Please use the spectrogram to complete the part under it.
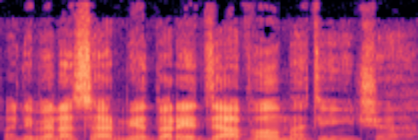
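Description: A man's voice: mid-range voice, fairly bright tone, no room sound, clean studio sound, lightly acted. A man doing a blunt, haughty young heir. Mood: suspicious.

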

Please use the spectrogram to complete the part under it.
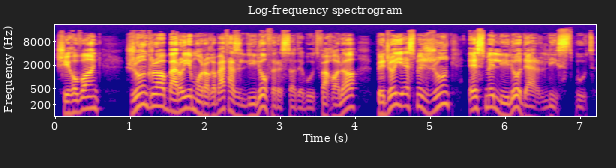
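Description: A man narrating a fantasy novel as an audiobook, his pitch rising and falling with lively expression around a middle register. The tone is bright and forward, and the recording is dry and close with no room sound. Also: dry recording. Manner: expressive, varied storytelling delivery. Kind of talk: scripted narration.

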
